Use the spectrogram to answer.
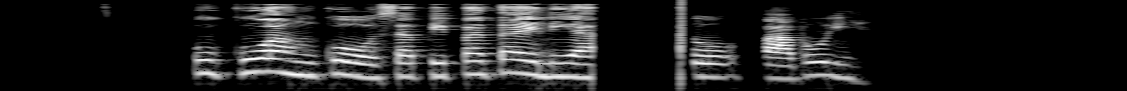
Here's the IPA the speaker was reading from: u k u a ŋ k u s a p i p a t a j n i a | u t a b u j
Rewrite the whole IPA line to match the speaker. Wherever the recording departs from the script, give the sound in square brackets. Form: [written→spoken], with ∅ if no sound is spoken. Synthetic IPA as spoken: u k u a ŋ k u s a p i p a t a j n i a | u [t→p] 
